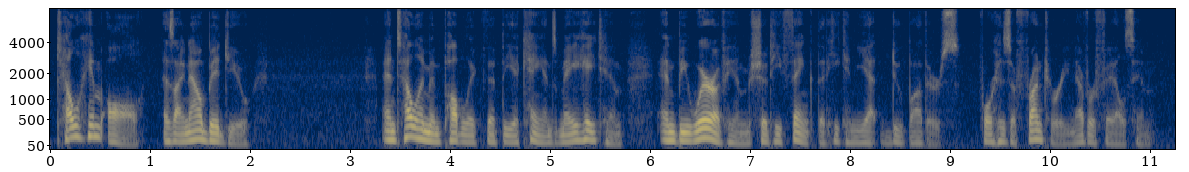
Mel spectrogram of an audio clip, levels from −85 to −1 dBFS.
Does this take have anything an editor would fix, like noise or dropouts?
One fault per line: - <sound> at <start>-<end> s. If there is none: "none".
none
